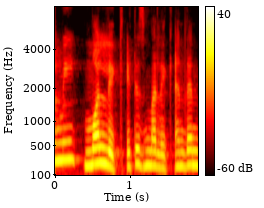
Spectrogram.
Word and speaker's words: Malik: My surname Malik is pronounced as Malik here, and when I hear that I feel uncomfortable, and I have to keep reminding them it's Punjabi Malik, it is not Bengali Malik, please don't call me Malik, it is Malik.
